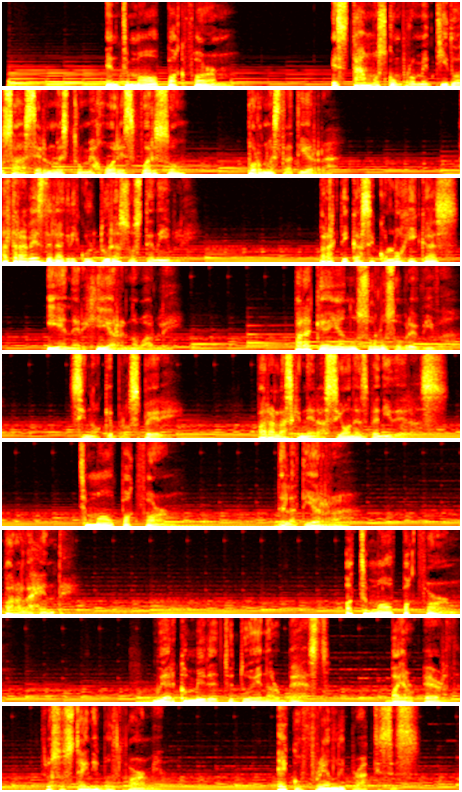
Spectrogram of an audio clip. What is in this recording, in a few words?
Spanish and English with Latin American accent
